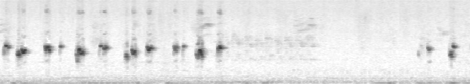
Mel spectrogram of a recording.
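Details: Yellow-vented bulbul singing the ropel song, used as a lure so young birds sing too: a lively string of short gurgling double notes for three seconds, a pause, then a few more bubbly notes.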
